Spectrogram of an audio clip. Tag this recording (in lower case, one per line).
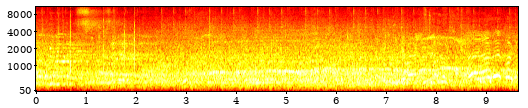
music
speech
